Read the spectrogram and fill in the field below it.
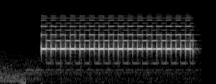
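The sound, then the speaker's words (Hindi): A telephone rings loudly in one sustained burst of about a second and a half, a rapid buzzing trill with no voices over it, as a call comes in from the police. “सब परेशान ही थे कि पुलिस का फोन आया”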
